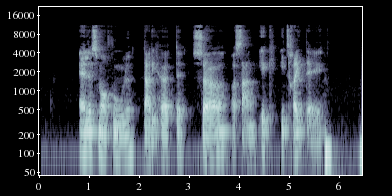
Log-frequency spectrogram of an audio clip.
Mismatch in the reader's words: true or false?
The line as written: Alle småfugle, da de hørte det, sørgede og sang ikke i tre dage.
false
